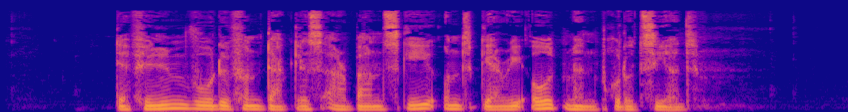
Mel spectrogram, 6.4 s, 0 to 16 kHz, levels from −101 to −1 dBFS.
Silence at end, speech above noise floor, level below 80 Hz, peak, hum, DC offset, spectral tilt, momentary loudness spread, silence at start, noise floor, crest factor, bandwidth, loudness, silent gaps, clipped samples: 1.15 s; 56 dB; -48 dBFS; -10 dBFS; none; under 0.1%; -4.5 dB/octave; 7 LU; 0.85 s; -84 dBFS; 20 dB; 11.5 kHz; -28 LUFS; none; under 0.1%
